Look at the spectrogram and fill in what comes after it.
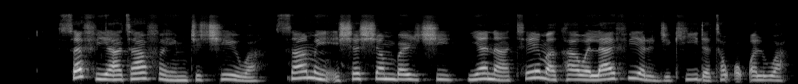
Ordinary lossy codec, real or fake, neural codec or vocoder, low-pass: none; real; none; 10.8 kHz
